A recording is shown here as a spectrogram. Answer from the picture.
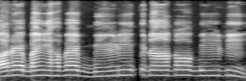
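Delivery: pinched, nasal voice with the nose held shut. Imitating how someone spoke, as if with the nose closed: blocked-nose nasal voice. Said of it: "जैसे कि हम नाक बंद कर लें इस तरह से हम कहें".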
